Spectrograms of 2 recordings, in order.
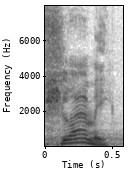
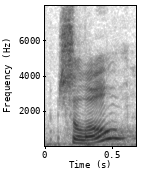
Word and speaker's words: shalom: Sort of shalami. What? Shalami. Shalam. Shalom?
